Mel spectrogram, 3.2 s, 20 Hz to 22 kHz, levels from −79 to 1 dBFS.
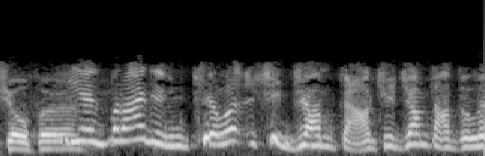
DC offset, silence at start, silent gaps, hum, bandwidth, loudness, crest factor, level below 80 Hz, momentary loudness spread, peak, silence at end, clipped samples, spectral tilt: under 0.1%; 0 s; none; none; 5.4 kHz; -15 LUFS; 12 dB; -56 dBFS; 4 LU; -2 dBFS; 0 s; under 0.1%; -4 dB/octave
